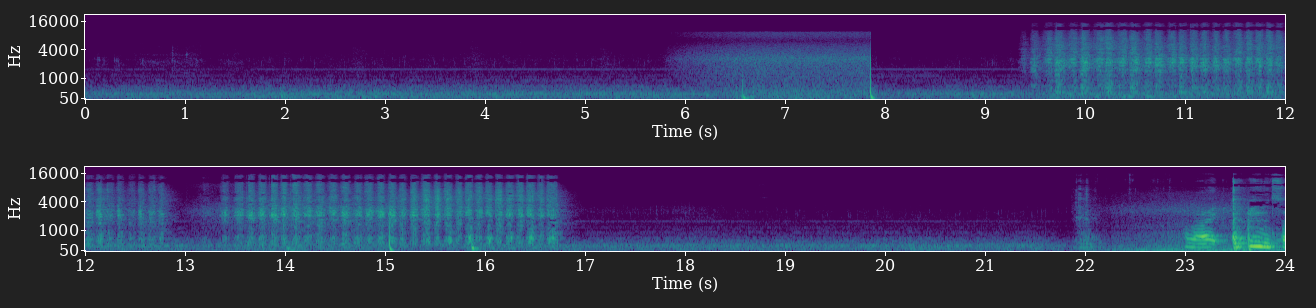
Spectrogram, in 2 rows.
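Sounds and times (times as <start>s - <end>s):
brush scrubbing plastic: 9.4s - 16.8s.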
